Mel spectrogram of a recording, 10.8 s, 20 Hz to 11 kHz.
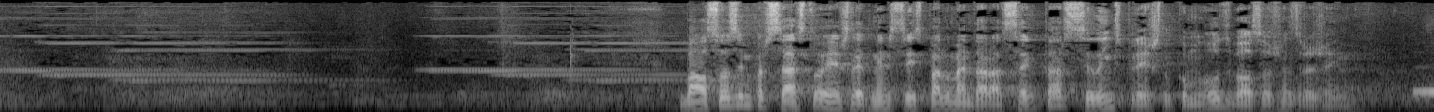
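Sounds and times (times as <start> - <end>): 
parliament chamber electric bell ringing for a vote: 0.0 - 2.4, 3.1 - 5.6
low murmur of room noise: 0.0 - 10.7
speech: 5.1 - 10.4.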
